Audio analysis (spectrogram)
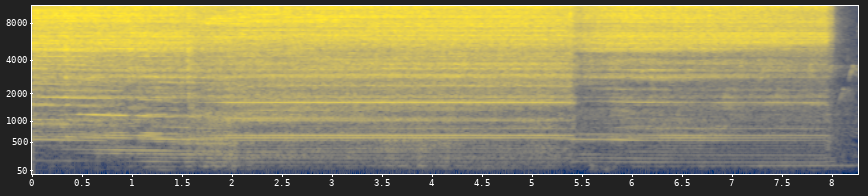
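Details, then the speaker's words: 1989 Foxbody fuel system overhaul, pump jumped from a battery with the engine off. Steady, even high whine as the pump primes and fuel returns. Normal pump running; a leak then appeared, possibly an unseated injector O-ring. "All right, let's get a battery and jump start this pump. See if we got any leaks. Okay, fire in the hole. Well, it sounds like it primed."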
